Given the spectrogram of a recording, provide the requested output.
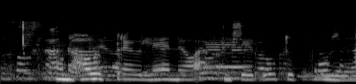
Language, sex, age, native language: Icelandic, female, 13, Icelandic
